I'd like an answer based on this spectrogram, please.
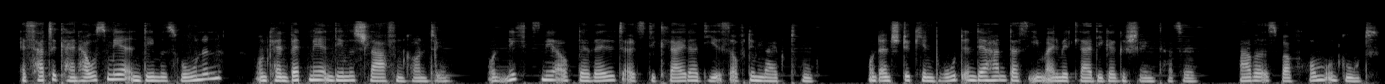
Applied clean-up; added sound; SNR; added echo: neural mask model DeepFilterNet 3.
